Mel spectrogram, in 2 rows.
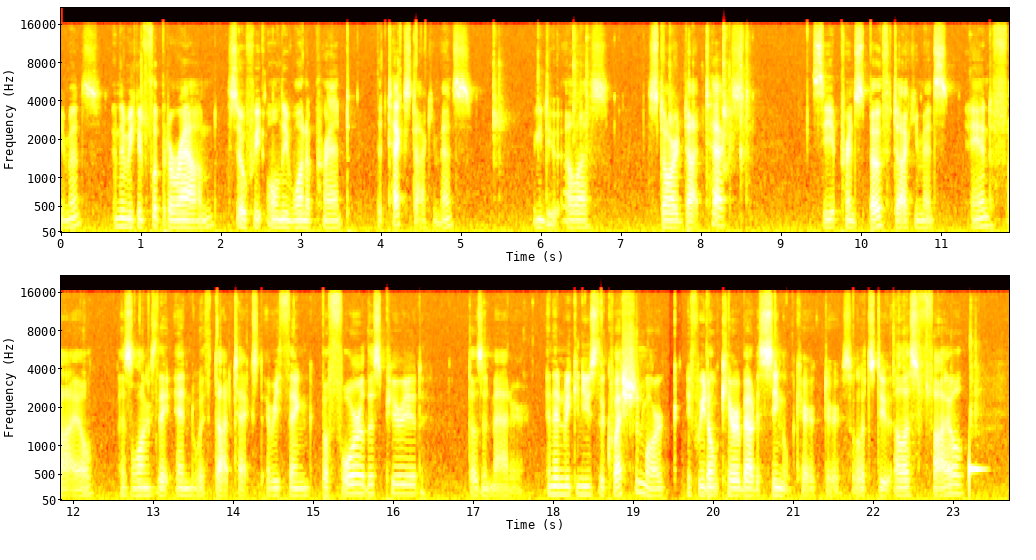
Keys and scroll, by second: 0.9 typing, 5.3-6.4 typing, 7.5-8.2 typing, 8.4 Return, 18.8 typing, 22.2-22.7 typing, 23.1 Tab.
